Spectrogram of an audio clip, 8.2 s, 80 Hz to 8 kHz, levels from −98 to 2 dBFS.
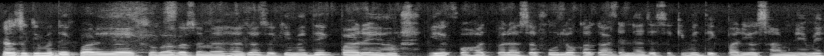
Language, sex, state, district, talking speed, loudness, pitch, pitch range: Hindi, female, Bihar, Katihar, 285 wpm, -17 LUFS, 190 Hz, 180-195 Hz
